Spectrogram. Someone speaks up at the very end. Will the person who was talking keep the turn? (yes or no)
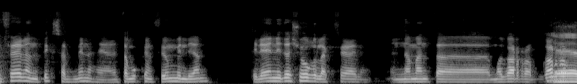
no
